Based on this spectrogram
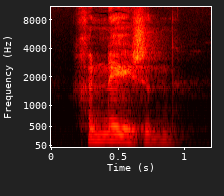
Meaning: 1. to heal 2. past participle of genezen
- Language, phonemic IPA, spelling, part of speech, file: Dutch, /ɣəˈneːzə(n)/, genezen, verb, Nl-genezen.ogg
